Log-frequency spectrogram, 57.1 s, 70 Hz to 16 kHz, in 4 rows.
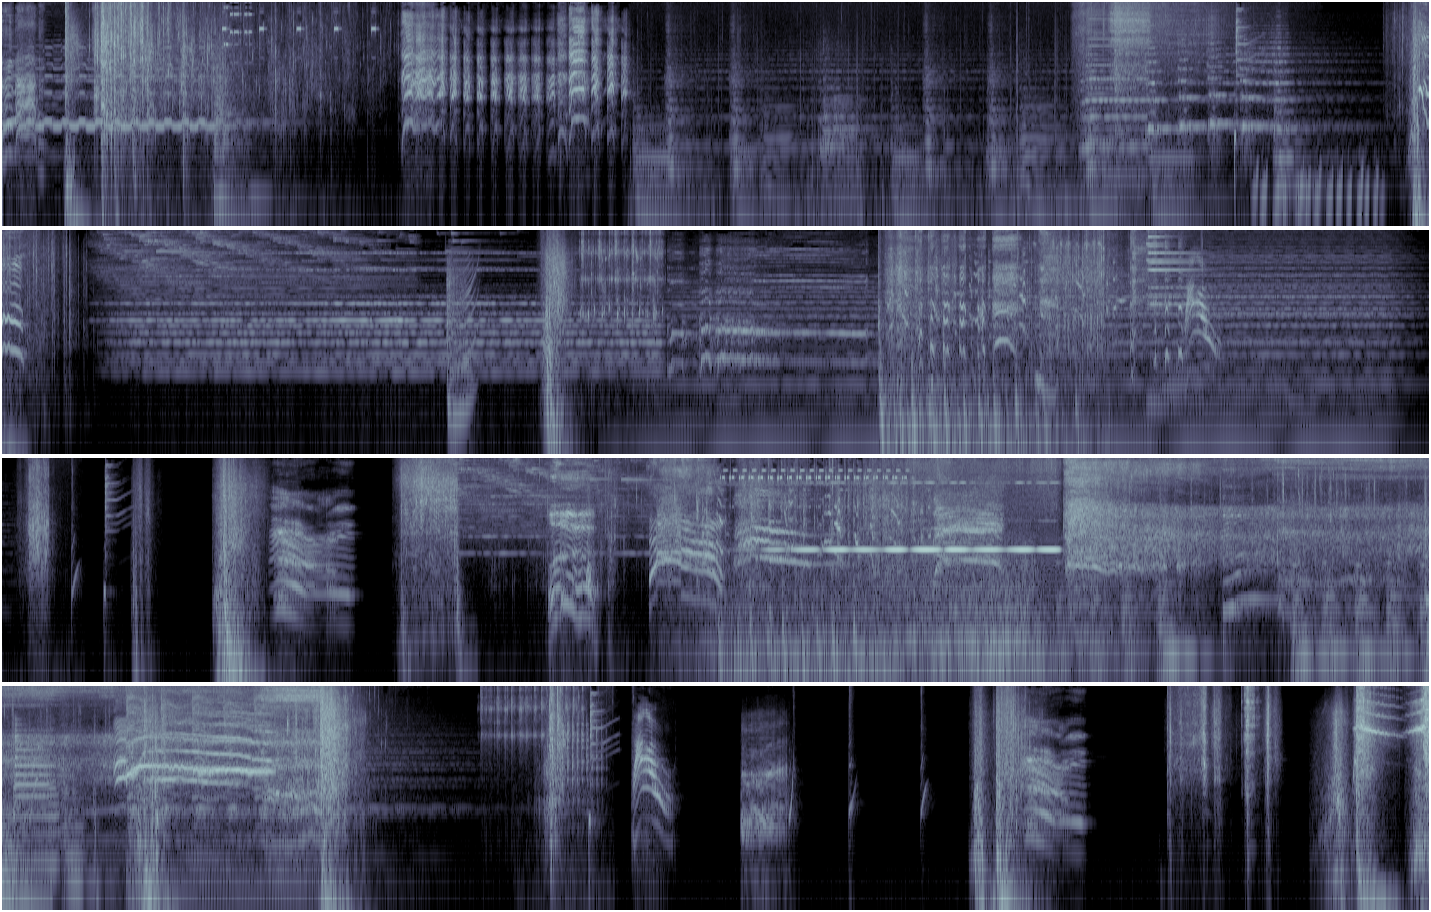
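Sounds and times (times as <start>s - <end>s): high-pitched cartoon cackling: 0.0s - 0.6s, 4.0s - 6.3s
cartoon glass crash: 19.6s - 20.9s.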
